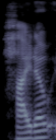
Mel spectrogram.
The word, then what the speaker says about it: HiDO: Hido, is that how you guys pronounce it? – Yes, sir.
